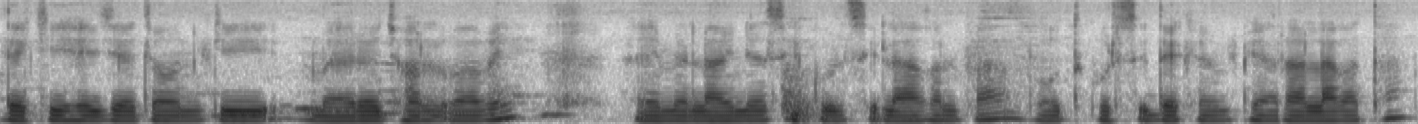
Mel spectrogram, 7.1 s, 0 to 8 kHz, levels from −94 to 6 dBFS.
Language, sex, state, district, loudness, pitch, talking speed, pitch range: Bhojpuri, male, Uttar Pradesh, Gorakhpur, -19 LUFS, 115 Hz, 170 wpm, 110-120 Hz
